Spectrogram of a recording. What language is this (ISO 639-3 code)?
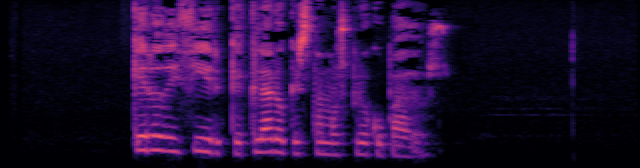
glg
